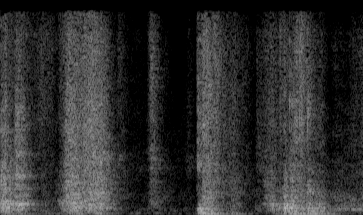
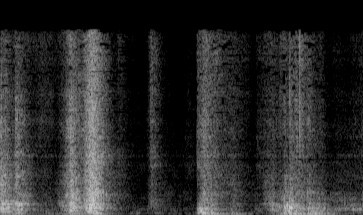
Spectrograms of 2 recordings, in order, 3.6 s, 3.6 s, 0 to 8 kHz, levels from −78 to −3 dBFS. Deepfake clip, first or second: second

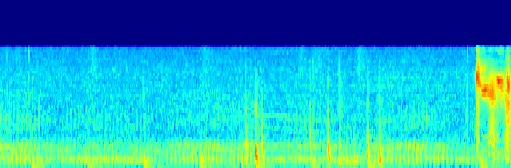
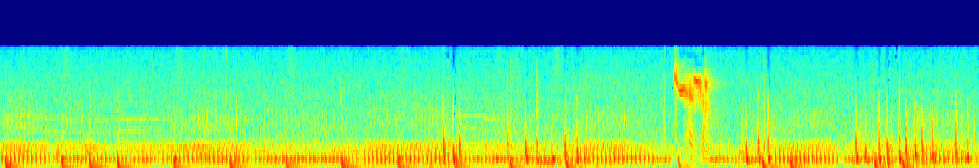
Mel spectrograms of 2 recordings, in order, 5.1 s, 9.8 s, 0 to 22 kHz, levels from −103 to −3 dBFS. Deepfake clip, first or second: first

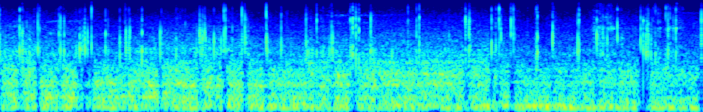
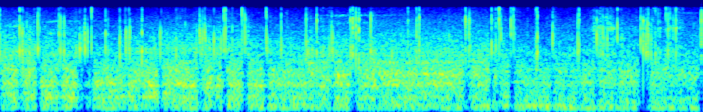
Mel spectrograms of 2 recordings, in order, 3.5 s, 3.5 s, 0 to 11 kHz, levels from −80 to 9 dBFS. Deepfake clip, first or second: first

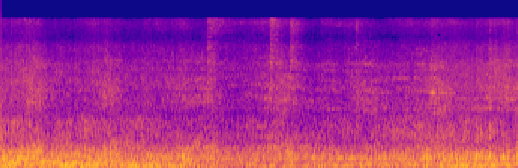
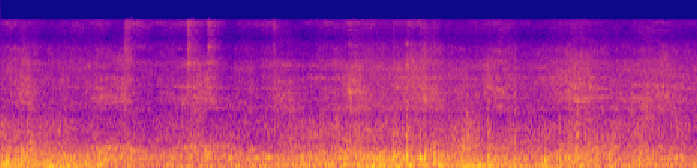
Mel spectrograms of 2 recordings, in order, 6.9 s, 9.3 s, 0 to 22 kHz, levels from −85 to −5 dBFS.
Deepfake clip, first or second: second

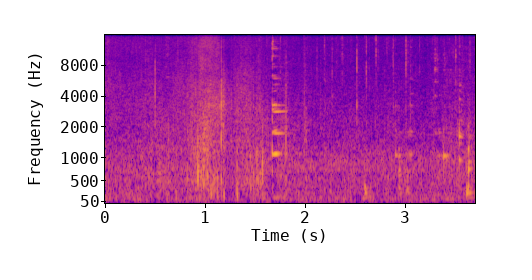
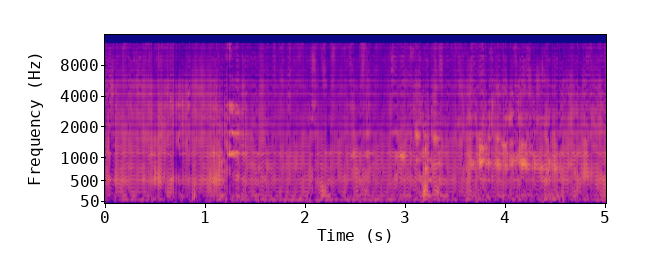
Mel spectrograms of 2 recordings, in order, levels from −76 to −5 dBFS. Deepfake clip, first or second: second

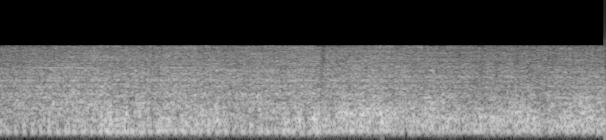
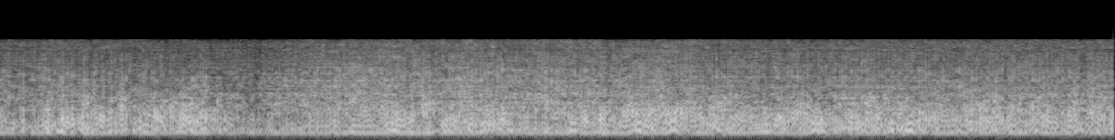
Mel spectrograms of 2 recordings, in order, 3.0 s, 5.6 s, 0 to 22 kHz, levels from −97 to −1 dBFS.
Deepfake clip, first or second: second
